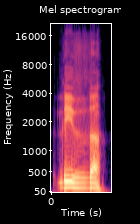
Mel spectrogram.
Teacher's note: Baik, seterusnya lizza. Huruf lam baris bawah, terus masuk pada zal, dan jangan lupa keluarkan sedikit ujung lidah kita.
